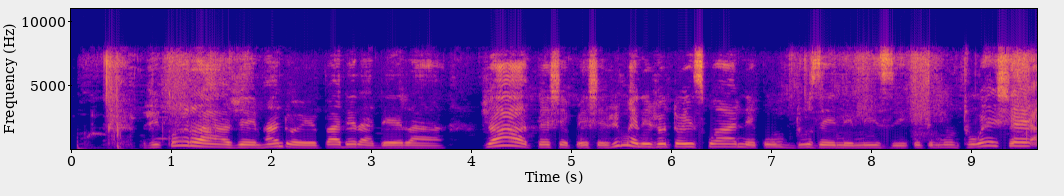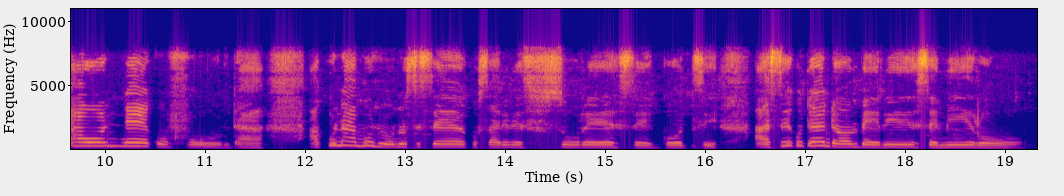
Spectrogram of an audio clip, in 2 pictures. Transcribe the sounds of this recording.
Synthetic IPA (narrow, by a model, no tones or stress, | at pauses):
ʐikoɾaʐe̞m̤ando̞jepaɗe̞ɾaɗe̞ɾa | ʐape̞ʃe̞pe̞ʃe̞ʐimwe̞niʐo̞to̞iswane̞kudʱuzene̞mizikutimuntʰuwe̞ʃe̞ao̞ne̞kufundaɦa̰kunamun̤uːno̞sisekusaɾiresurese̞ɡʱo̞t͡sia̰sikutoendaombe̞rise̞miːro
